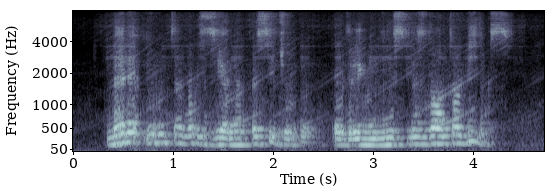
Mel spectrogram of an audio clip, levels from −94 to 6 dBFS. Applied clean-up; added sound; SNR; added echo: neural separator model SepFormer DNS4.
